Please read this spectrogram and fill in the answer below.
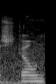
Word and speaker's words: scone: Freedom all the way time a scone to rhyme with phone the scone like gone exactly is it a scone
